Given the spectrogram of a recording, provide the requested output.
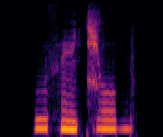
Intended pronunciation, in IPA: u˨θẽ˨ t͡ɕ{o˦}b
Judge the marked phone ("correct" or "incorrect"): correct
